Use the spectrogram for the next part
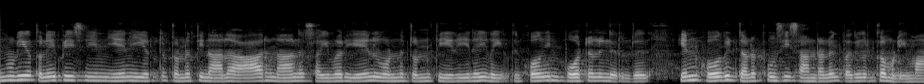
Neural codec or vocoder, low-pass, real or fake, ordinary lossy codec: autoencoder, 22.05 kHz, a latent of 192 numbers a frame, VITS, trained on one speaker; 7.2 kHz; fake; none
